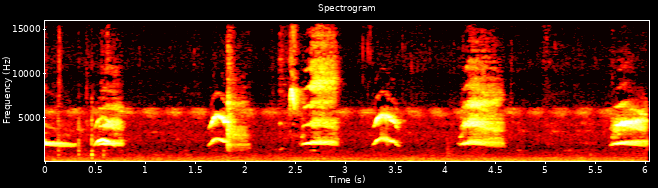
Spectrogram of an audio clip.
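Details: Young white-rumped shama giving soft, high, separate chirps and short rising notes at irregular intervals a second or so apart, over a quiet background.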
